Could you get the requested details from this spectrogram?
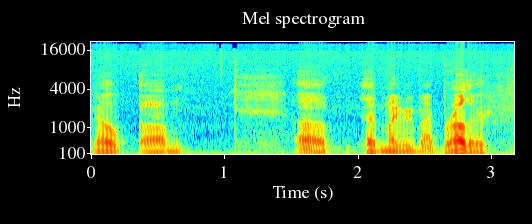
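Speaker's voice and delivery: very low, soft, fake deep voice. Retelling a man's reply, imitating him talking in a put-on deeper voice. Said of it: "He he was talking in a deeper voice".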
